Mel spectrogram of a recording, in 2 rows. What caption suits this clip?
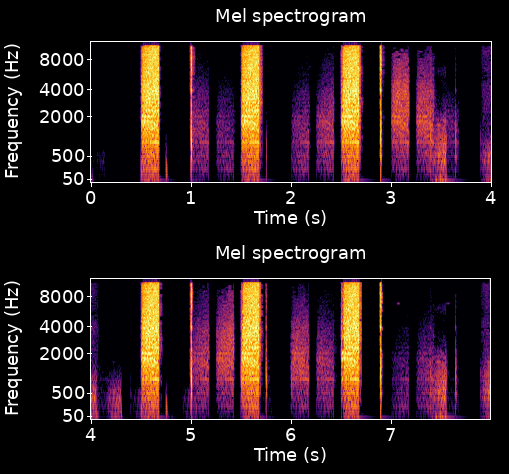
A four bar electronic loop at 120 bpm created with the Massive ensemble within Reaktor 5 from Native Instruments. A loop with an noisy electro feel. Normalised and mastered using several plugins within Cubase SX.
